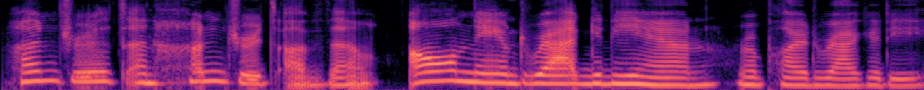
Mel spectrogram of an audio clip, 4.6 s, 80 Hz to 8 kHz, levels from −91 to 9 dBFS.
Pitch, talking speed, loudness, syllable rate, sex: 235 Hz, 145 wpm, -19 LUFS, 4.3 syllables/s, female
